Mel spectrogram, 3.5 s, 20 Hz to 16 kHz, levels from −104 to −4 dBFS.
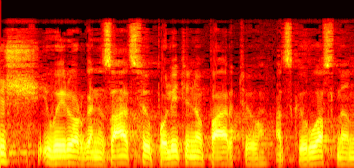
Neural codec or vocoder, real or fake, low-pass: none; real; 10.8 kHz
